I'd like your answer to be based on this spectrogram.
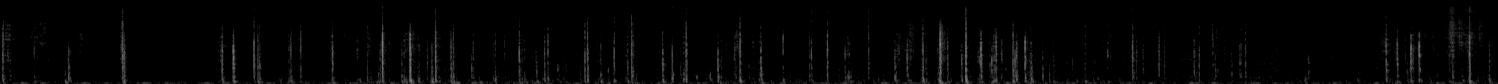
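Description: Long white-painted nails tap and scratch the top sheet of a small square pink paper sticky note pad, a solid paper stack held in both hands. The result is a quiet, rapid series of dry, bright clicks with short scratchy rustles between them, each tap dying away almost instantly.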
